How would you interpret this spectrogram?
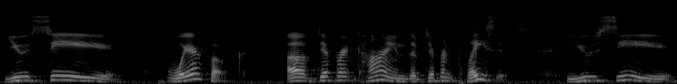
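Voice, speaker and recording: A man narrating a tabletop fantasy game as game master, halting as he improvises and drifting into casual asides. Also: on the high side, animated.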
